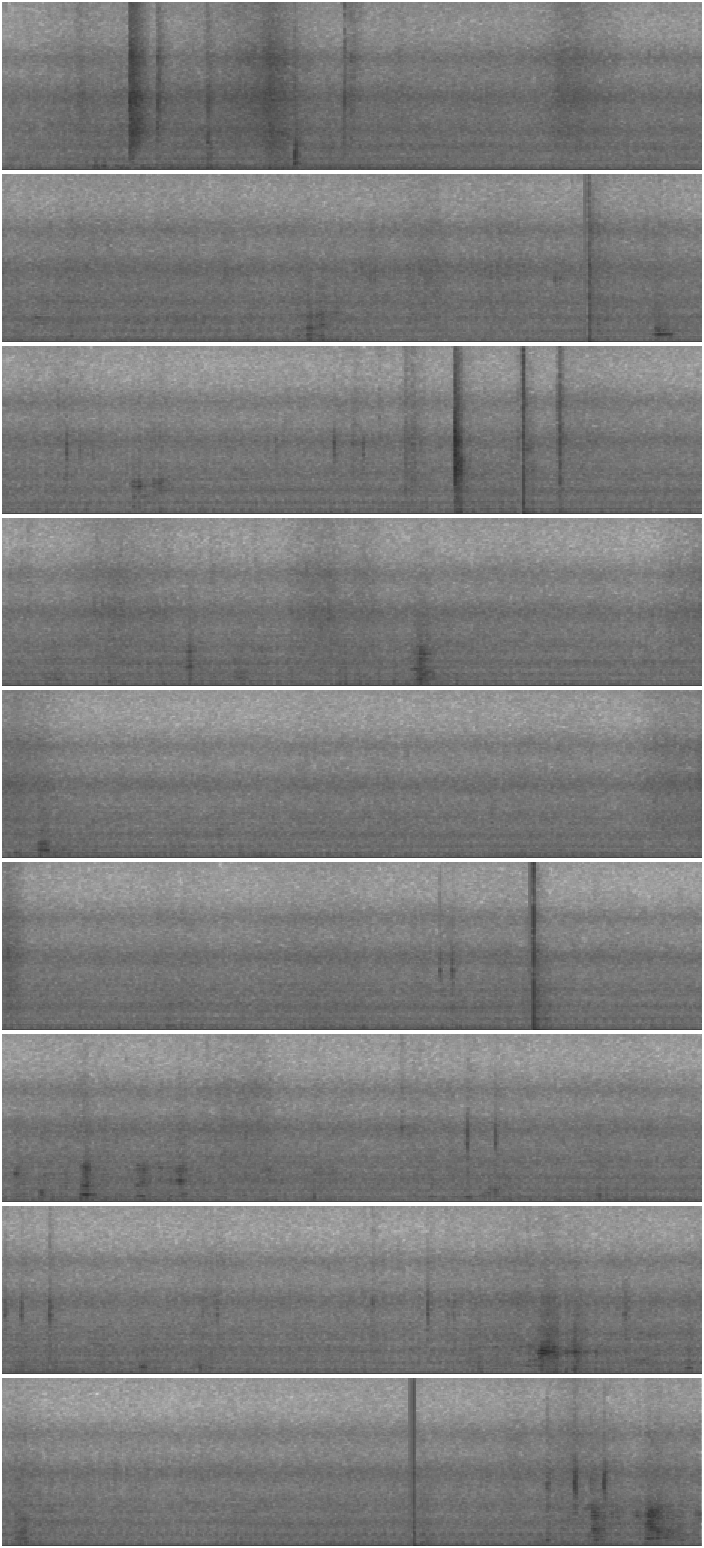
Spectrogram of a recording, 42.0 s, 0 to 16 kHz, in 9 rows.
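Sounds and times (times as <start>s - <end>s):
motor humming: 0.0s - 42.0s
sharp knocks: 26.9s - 27.2s.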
